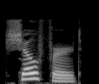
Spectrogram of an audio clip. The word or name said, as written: chauffeured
